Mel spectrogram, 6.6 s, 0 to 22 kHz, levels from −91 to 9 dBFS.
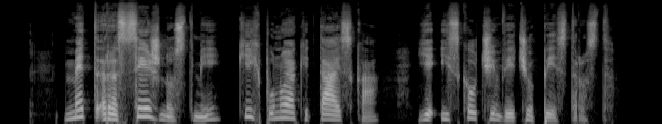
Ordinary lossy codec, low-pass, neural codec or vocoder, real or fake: none; none; none; real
